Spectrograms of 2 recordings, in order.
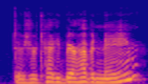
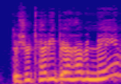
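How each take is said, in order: First: Said in the usual way. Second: Higher, louder and faster repeat. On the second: A narrator's reading. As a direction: push it louder so he hears. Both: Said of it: "I said louder".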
